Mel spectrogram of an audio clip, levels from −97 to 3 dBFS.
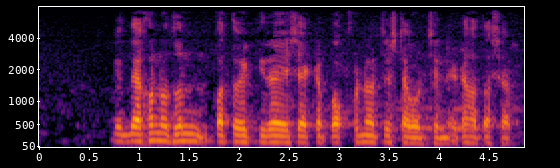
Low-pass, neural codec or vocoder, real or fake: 7.2 kHz; none; real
